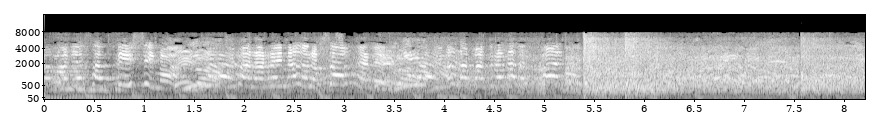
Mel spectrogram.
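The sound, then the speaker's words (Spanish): A festival crowd chatters and shouts while sharp shotgun blasts crack out in quick succession, then a dense, continuous roar of massed gunfire takes over for the last few seconds. Festival in Torrejoncillo on 7 December, eve of the Inmaculada feast, with 120 shotgunners and about 150 riders in white sheets accompanying the Inmaculada banner. “Bueno, pues allí se dan cita 120 escopeteros y unos 150 jinetes cubiertos con sábanas blancas para acompañar al estandarte de la Inmaculada en la víspera de su celebración.”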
